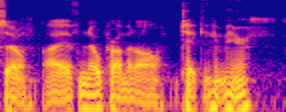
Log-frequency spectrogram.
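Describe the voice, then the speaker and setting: A man with vocal fry speaks at a moderate pace. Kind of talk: casual sports commentary to camera.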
